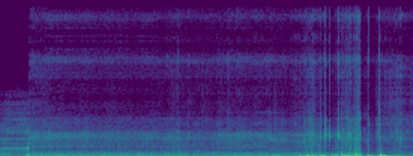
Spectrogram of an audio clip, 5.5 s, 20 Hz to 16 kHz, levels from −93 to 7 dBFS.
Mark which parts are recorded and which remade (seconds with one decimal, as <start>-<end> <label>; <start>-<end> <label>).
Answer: 0.0-0.6 remade; 0.6-2.1 recorded; 2.1-5.5 remade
